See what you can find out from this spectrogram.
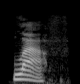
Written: laugh

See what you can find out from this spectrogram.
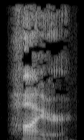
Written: hire

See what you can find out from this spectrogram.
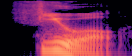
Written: fuel

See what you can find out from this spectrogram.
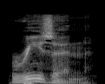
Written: reason

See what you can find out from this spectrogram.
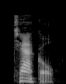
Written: tackle

